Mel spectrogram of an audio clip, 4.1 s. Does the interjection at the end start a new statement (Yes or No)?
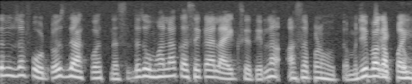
No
